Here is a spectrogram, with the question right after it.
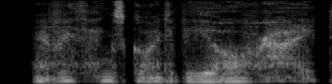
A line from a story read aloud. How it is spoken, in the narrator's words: whispered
